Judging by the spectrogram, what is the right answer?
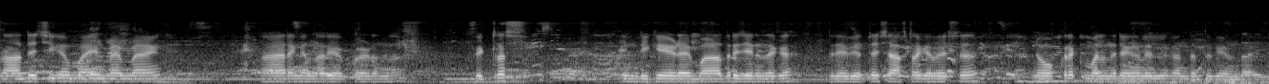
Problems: constant background noise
